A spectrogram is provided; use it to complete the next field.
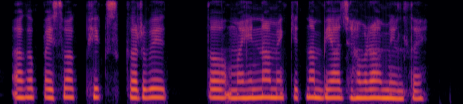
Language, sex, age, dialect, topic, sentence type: Magahi, female, 25-30, Central/Standard, banking, question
